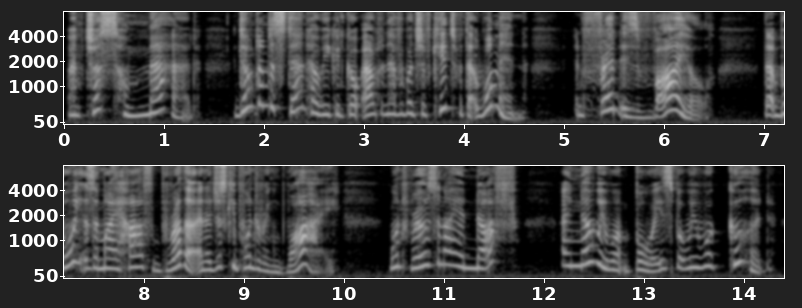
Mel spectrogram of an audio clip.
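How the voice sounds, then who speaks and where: A woman's voice: high voice, very animated, moderate pace, voice pushed up. A woman voicing a hurt, angry schoolgirl daughter in a story, plaintive and drawing out her words. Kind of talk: dramatised fan fiction reading.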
